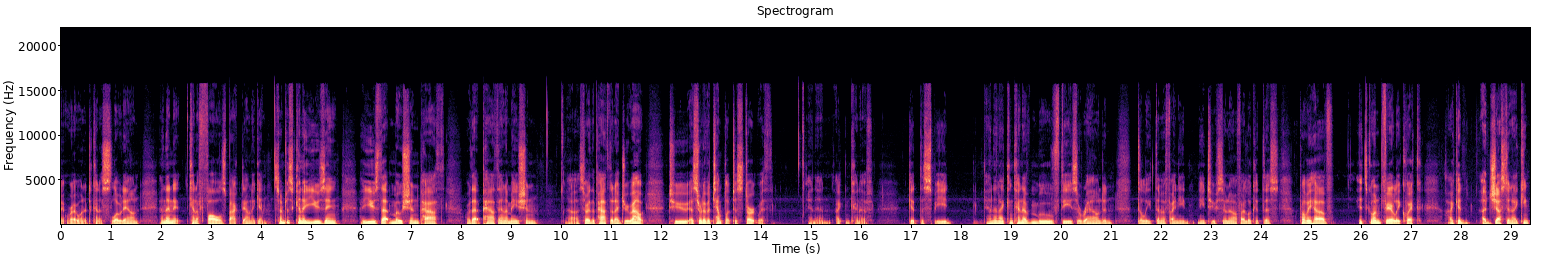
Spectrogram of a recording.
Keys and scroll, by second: 19.2 BackSpace.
